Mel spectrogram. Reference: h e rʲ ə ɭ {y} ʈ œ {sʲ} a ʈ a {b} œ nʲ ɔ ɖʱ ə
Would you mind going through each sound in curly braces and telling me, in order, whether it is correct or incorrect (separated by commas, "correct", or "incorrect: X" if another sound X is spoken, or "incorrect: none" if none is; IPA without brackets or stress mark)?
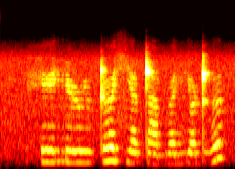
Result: correct, correct, correct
